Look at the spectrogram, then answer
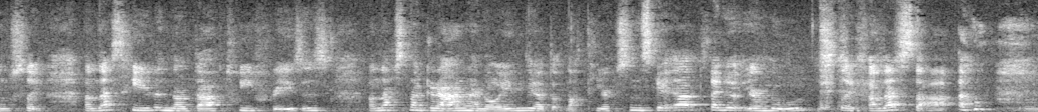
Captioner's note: laughter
